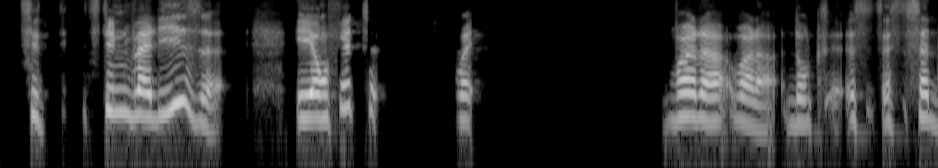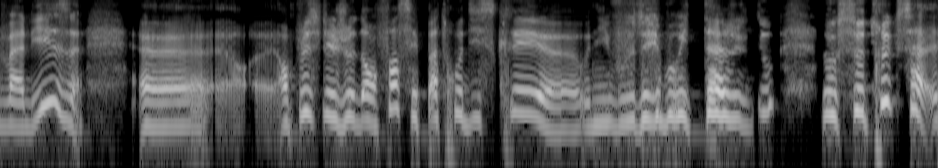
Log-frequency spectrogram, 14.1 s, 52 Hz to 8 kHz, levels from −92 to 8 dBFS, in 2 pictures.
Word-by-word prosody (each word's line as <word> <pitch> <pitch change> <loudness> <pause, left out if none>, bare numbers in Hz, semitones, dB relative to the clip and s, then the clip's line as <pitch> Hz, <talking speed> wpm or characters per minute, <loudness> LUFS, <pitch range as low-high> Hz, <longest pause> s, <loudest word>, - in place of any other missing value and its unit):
C'ét 255 -2 -6 0.3
c'était 295 - +1
une 280 -1 -2
valise 260 - +4 0.6
et 235 +1 +7
en 235 0 +6
fait, 320 +6 -1
heu - - -5 0.6
ouais. 230 -1 -1 1.4
Voilà, 230 -1 +5
voilà 205 -6 0
donc 205 - -7 0.2
cet - - -10
cet - - -5
cette 240 -5 -2
valise, 200 - -1 0.5
heu, 190 0 0 0.5
en - - -3
en - - +1
plus, 260 +4 -4
les 250 -2 0
jeux 240 +3 -2
d'enfants, 230 +8 +1
c'est 250 -5 -5
pas 235 - -1
trop 270 +2 -7
discret, 255 +3 -2
heu, 170 -1 -3
au 185 - -10
niveau 205 +2 -7
des 235 +1 0
bruitages 245 0 +3
et 225 -4 -7
tout. 295 +5 -9 0.3
Donc 260 -1 -1
ce 290 - -1
truc 370 +6 +3
s'a 455 - +2
235 Hz, 160 wpm, -25 LUFS, 205-265 Hz, 1.4 s, et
